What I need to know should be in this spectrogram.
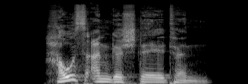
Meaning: inflection of Hausangestellter: 1. strong genitive/accusative singular 2. strong dative plural 3. weak/mixed genitive/dative/accusative singular 4. weak/mixed all-case plural
- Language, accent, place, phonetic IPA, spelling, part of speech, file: German, Germany, Berlin, [ˈhaʊ̯sʔanɡəˌʃtɛltn̩], Hausangestellten, noun, De-Hausangestellten.ogg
